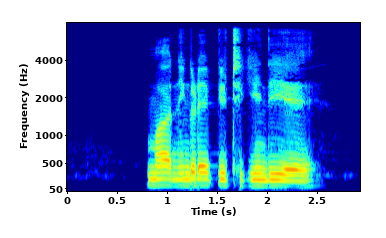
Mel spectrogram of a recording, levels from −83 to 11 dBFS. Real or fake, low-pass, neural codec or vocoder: real; 7.2 kHz; none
